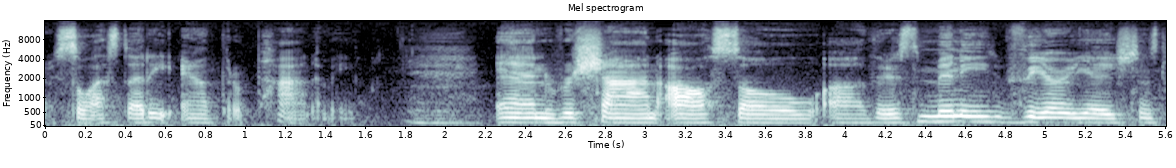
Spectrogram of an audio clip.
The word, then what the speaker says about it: Reshounn: So my name is Reshounn, and Reshounn is spelled R-E-S-H-O-U-N-N.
